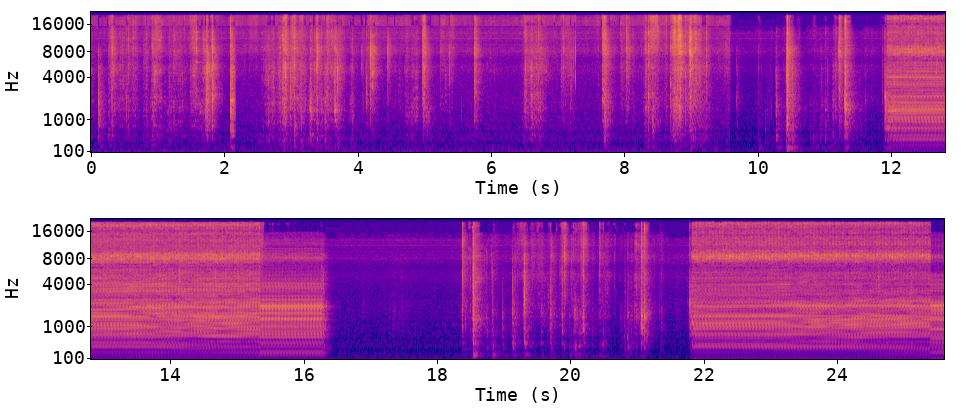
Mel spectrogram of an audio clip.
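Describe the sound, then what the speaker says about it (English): Scissors snip open oxygen absorber packets with crinkling plastic in a series of close cuts and rustles, broken by stretches of loud steady buzzing noise. "now I'm going to cut open my last oxygen absorbers that I have"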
